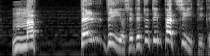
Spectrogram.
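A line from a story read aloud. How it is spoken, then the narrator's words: Shouted. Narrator (Italian): gridò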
